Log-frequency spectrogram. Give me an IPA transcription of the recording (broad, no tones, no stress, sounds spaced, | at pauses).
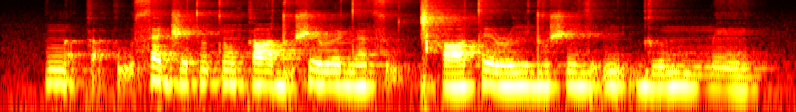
n ɑ̰ k ɑ̰ k ṵ s æ d͡ʒ e t ũ t õ k ɑ d ṵ ʃ e ɹ ø d æ̃ s ṵ ǀʰ ɑ t e ɹ i d u ʃ ĩ z ḭ n ḭ ɡ ɯ mː ẽ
